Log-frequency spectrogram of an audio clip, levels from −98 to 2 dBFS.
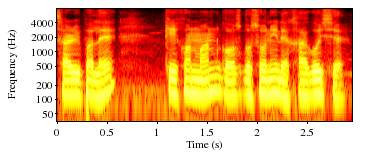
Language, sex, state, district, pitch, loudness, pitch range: Assamese, male, Assam, Kamrup Metropolitan, 125 Hz, -15 LUFS, 115-135 Hz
